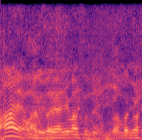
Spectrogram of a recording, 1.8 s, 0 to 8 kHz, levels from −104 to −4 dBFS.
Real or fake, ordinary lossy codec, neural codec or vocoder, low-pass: fake; none; codec, 16 kHz, 2 kbps, FreqCodec, larger model; none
